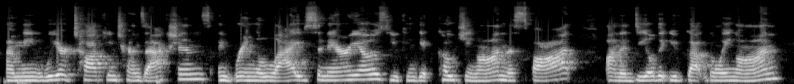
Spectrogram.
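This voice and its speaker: A woman's voice: medium pitch, measured pace, fairly bright tone. A middle-aged woman, a real estate broker and coach, giving chatty, earnest interview answers with frequent filler phrases.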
